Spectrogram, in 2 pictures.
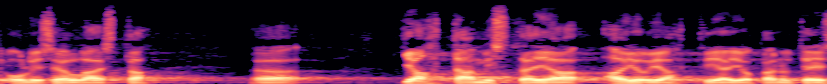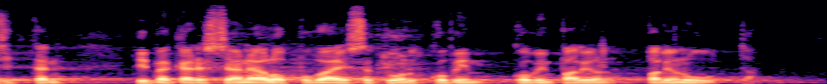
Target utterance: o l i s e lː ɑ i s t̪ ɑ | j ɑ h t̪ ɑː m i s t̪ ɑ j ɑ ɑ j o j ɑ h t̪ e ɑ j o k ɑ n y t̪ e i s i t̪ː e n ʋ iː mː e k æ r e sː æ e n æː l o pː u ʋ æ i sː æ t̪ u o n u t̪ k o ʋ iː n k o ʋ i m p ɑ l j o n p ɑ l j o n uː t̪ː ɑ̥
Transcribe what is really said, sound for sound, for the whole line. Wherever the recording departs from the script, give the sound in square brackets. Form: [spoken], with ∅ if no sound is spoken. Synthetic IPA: o l i s e lː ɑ i s t̪ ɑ | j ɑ h t̪ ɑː m i s t̪ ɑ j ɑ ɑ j o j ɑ h t̪ [i] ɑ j o k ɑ n y t̪ e i s i t̪ː e n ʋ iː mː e k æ r e sː æ e n æː l o pː u ʋ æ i sː æ t̪ u o n u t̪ k o ʋ [i] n k o ʋ i m p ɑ l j o n p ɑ l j o n uː t̪ː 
